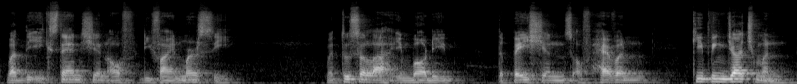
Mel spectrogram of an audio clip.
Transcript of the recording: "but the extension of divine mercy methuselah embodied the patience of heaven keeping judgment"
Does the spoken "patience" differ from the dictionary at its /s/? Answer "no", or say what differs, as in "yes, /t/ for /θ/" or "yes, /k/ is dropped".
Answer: no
